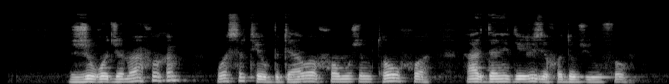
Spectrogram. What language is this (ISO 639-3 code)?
kbd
